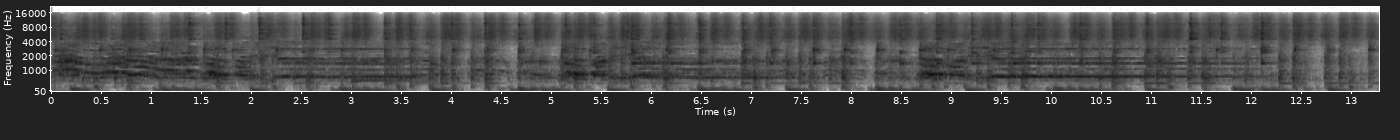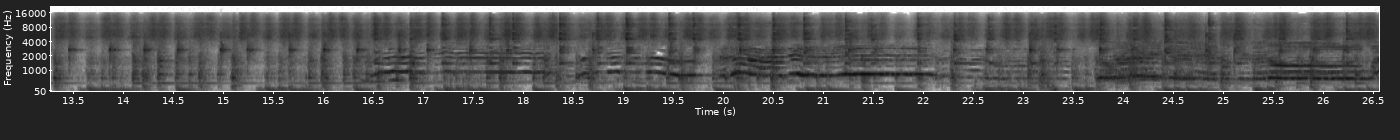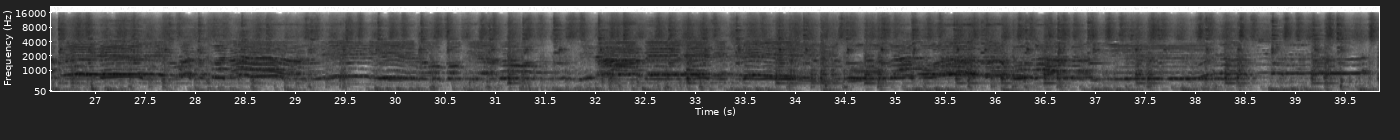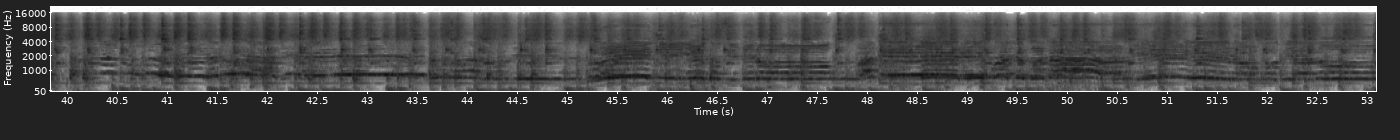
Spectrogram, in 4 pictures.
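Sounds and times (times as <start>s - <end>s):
women singing: 0.0s - 12.2s, 19.5s - 53.0s
hand drum beating: 0.0s - 53.0s
rattle keeping time: 22.0s - 48.5s.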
